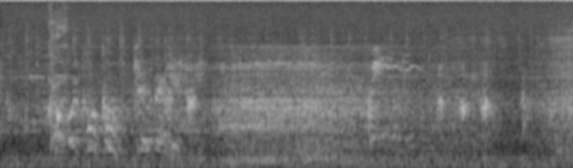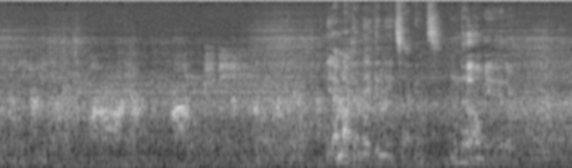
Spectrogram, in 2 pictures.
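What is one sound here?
Game music and sound effects play from a television speaker.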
